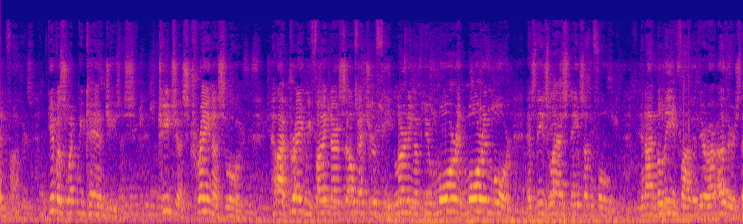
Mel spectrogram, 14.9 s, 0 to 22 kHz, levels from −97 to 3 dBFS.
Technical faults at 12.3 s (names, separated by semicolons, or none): none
